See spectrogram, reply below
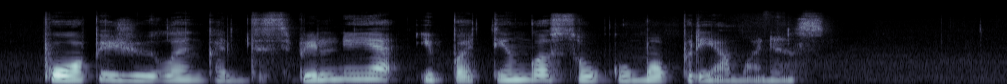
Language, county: Lithuanian, Panevėžys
